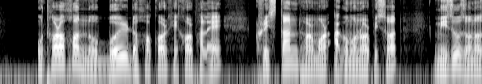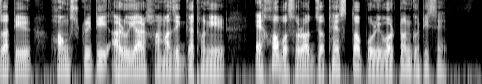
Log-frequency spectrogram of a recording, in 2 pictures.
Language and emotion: Assamese, neutral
